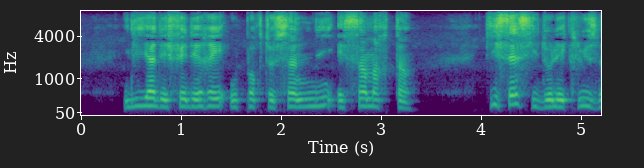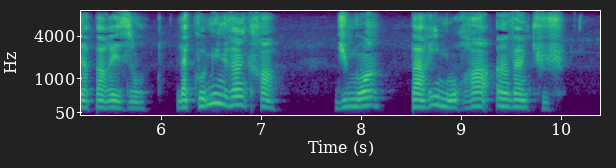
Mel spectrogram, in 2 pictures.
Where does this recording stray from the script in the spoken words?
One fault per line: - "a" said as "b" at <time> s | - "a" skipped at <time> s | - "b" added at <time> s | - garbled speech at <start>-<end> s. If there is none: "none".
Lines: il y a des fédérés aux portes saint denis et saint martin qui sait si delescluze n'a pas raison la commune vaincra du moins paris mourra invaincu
none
